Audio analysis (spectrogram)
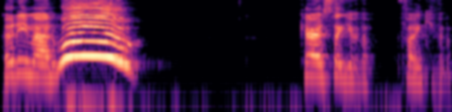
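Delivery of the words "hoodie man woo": high, loud woo; shouted cheer for Hoodie man; excited cheer. Real, not acted. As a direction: whoop it out like hyping the crowd. Cheering a chat name.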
